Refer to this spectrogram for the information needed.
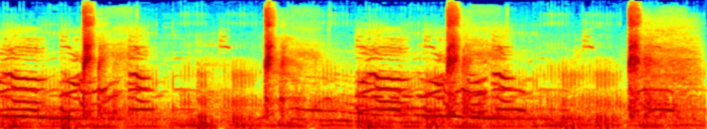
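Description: Repeated cat meows, some drawn out and wailing, layered over a steady music groove with a low bass line and a sharp percussive hit roughly every two seconds.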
